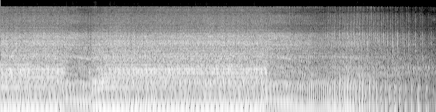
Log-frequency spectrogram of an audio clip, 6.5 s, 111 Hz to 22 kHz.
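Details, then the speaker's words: Honda Supra Pit New (2000s model) single-cylinder four-stroke after timing chain replacement, cover refitted, fresh oil: clean steady idle, couple of smooth blips, then shut off, no timing-side rattle; mechanic still suspects piston and crankshaft bearing wear. Normal idle. "Oke teman-teman, tadi sudah kita dengarkan bagaimana hasil akhir setelah kita melakukan pergantian rantai timing. Rantai timingnya sudah oke, tidak mengeluarkan bunyi berisik lagi."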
